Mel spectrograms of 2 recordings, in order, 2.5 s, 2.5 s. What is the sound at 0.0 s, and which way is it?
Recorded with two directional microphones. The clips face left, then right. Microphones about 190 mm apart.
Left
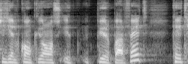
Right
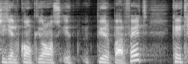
Speech, 15° right (ahead or behind).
